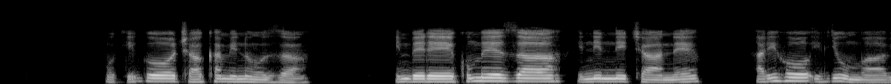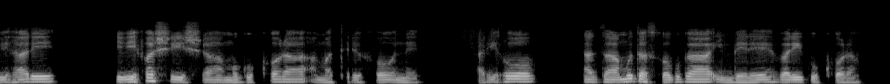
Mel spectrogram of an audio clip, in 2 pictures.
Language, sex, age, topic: Rundi, female, 36-49, education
